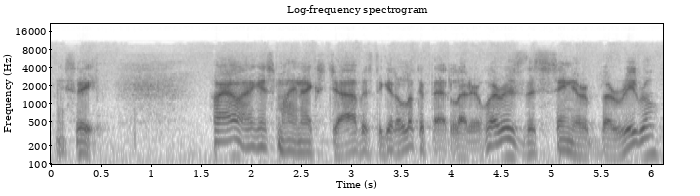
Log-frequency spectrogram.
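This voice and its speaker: An actor playing a tough, terse American special agent in a 1950s radio drama. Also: male voice, very deep voice, sing-song, normal speed, sharp tone, a little hiss or hum, exaggerated voice, rough recording. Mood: wry. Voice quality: terse, wry.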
